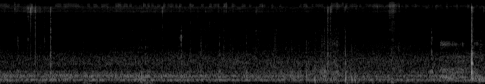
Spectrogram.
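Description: Honeybees hum around a hive stacked with two boxes, a faint, steady buzz broken by a few soft clicks and knocks.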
